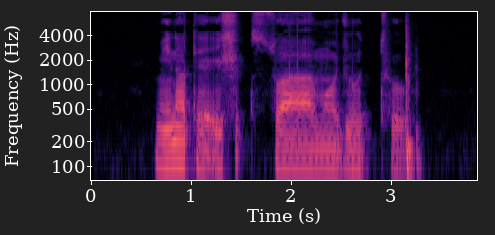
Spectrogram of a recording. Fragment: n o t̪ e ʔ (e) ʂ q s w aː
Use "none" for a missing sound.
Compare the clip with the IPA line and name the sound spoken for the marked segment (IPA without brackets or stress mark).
i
